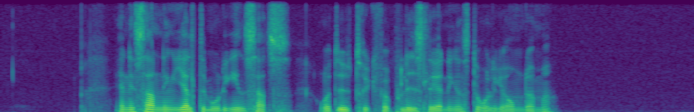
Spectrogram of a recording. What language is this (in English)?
Swedish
